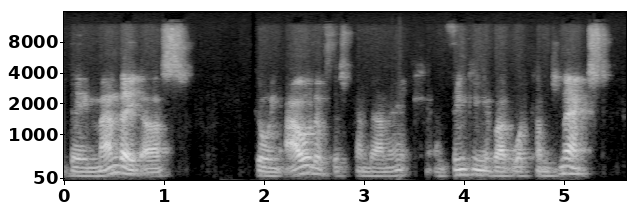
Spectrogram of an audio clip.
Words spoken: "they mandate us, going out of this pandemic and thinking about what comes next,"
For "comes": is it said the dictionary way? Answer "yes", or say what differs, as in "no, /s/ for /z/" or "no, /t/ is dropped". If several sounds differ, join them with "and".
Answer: yes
